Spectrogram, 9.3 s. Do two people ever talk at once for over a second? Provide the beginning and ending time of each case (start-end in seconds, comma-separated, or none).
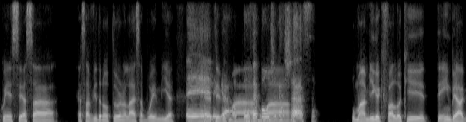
4.0-5.9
